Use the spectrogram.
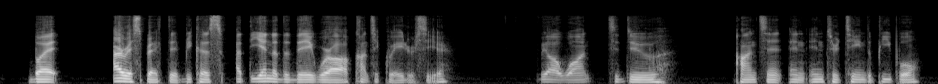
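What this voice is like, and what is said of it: Heavy Spanish-speaker's accent. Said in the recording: “my heavy accent ... Spanish is my main language”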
